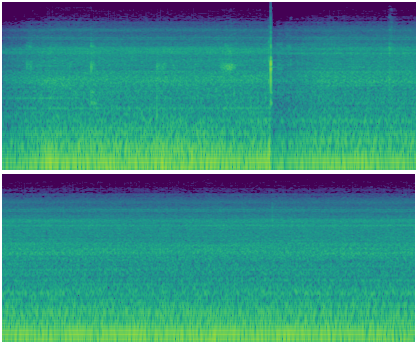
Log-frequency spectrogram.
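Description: A fishing boat's engine running with a steady low hum, and a single sharp knock about three seconds in.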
